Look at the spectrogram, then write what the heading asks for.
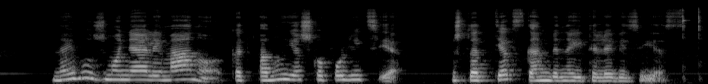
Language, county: Lithuanian, Alytus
